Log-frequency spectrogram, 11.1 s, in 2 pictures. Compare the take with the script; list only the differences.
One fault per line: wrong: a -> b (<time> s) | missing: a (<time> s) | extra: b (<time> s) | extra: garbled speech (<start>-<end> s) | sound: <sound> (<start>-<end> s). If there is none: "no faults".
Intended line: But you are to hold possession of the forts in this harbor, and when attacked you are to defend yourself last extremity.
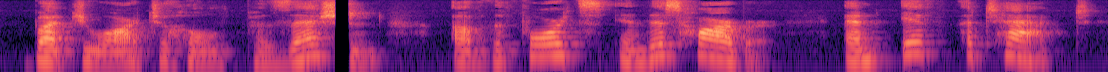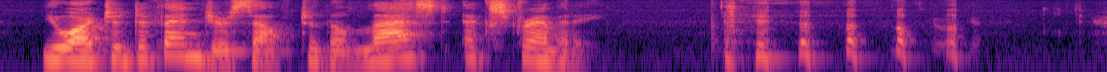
sound: dropout (1.7-1.7 s)
wrong: when -> if (4.5 s)
extra: to the (7.0 s)
sound: laugh (9.1-10.5 s)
